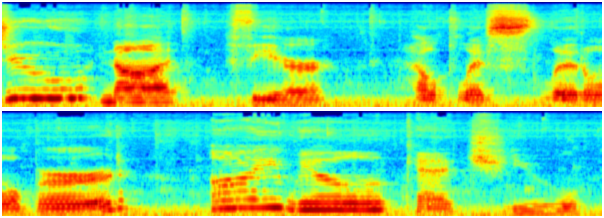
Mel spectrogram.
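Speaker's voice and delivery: very slow, dragged-out slug voice, "do" drawn out. Reading a story where a slug speaks: very slow slug voice. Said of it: "Why is he talking so slowly? Because it's a slug".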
